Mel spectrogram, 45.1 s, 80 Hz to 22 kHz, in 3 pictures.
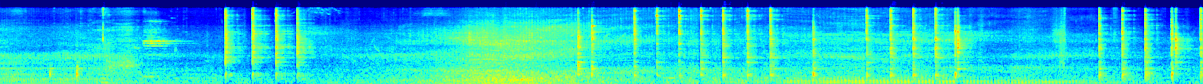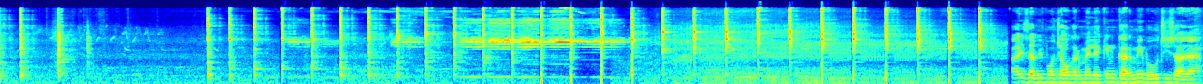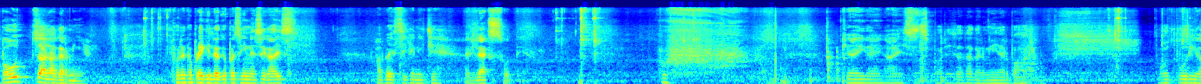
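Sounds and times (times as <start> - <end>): hammer blows on metal: 17.6 - 27.5.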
